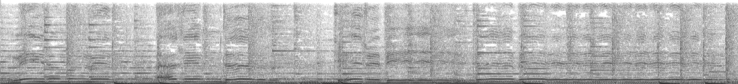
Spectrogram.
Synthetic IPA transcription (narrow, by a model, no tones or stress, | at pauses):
mejɾɪmɪŋmen | ælemd̪ɪ | t̪ʰeɾbe | d̪ɪ | be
